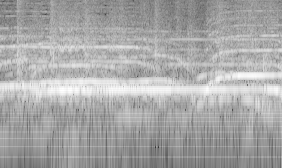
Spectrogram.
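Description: Audience cheering, with several long high-pitched whoops and screams overlapping.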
